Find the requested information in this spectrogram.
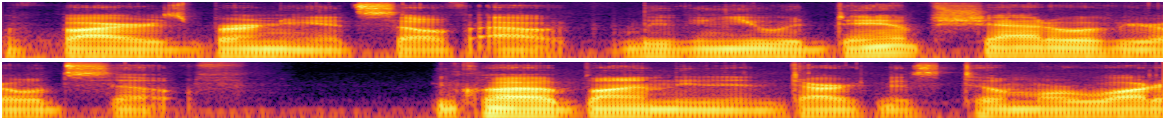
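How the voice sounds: The intonation is fairly even. It belongs to a natural reading voice.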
